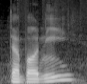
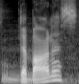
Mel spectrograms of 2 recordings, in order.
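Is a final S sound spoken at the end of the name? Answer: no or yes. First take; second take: no; yes. First: The final S sound is left silent. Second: The final S sound is pronounced.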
